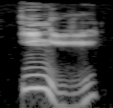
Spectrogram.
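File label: "ying1yu3", Chinese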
